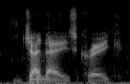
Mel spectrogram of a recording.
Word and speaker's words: Jenny's Creek: You need to say it right. It's Jenny's Creek.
